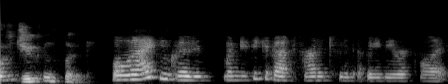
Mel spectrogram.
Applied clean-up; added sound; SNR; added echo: neural mask model DeepFilterNet 3.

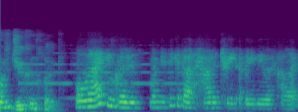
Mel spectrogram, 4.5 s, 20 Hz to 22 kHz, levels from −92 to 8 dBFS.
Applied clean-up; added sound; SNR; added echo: none; Organ; 18 dB; reverberation time 0.2 s.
